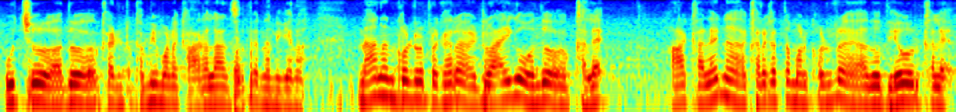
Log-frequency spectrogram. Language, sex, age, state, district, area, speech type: Kannada, male, 45-60, Karnataka, Ramanagara, urban, spontaneous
